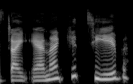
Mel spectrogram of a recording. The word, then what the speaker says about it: Diana Khatib: My name is Diana Khatib, and it's spelled D-I-A-N-A. And my last name is K-H-A-T-I-B.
